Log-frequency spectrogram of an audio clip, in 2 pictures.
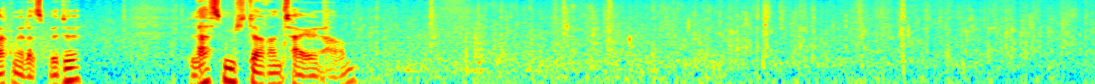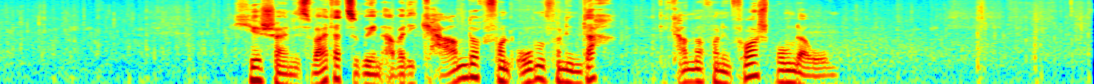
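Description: Footsteps splash on wet ground.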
